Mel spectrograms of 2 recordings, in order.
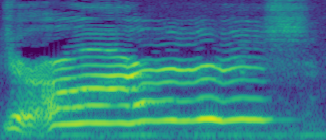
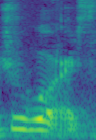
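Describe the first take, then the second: First: The word is dragged out with a drawl. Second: The word is said short and plain. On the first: "See how you really just like dragged it out?" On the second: "Like I just said, really short, really simple"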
